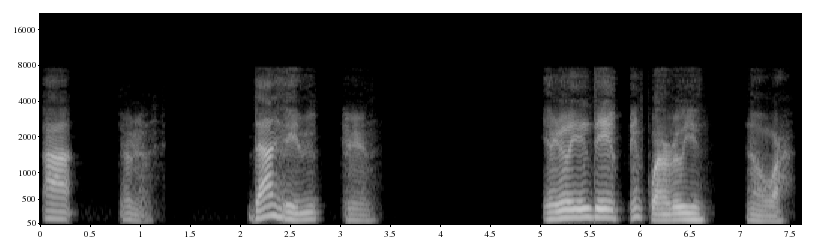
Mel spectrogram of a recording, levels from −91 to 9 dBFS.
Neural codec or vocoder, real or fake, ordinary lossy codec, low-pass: codec, 16 kHz, 0.5 kbps, FunCodec, trained on LibriTTS, 25 frames a second; fake; none; none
